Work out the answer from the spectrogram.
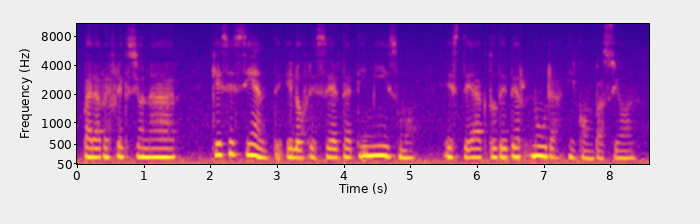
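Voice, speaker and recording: A woman guides a meditation in a soft, relaxed, mellow voice. She speaks slowly, one short phrase at a time, with breathy, trailing endings. A faint noise and low rumble sit behind her. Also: low-quality recording.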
